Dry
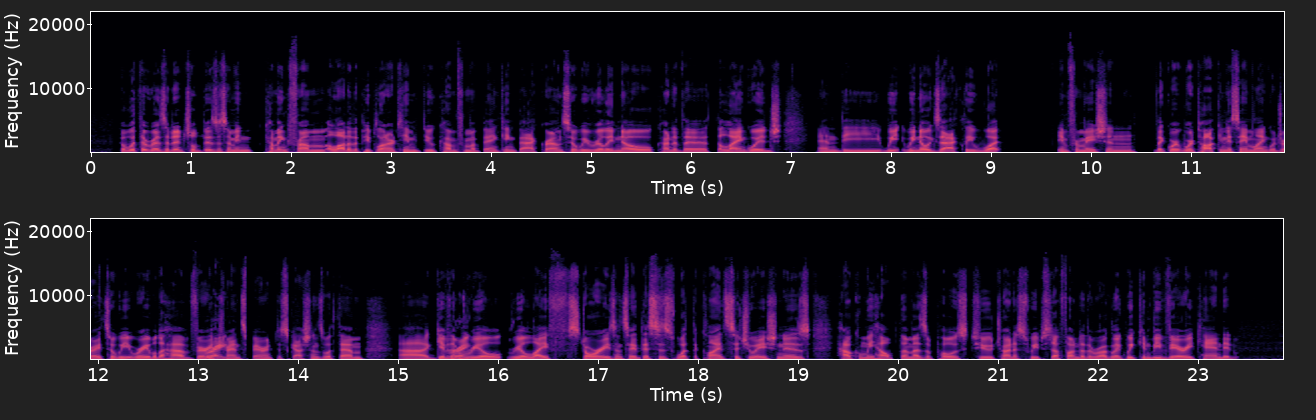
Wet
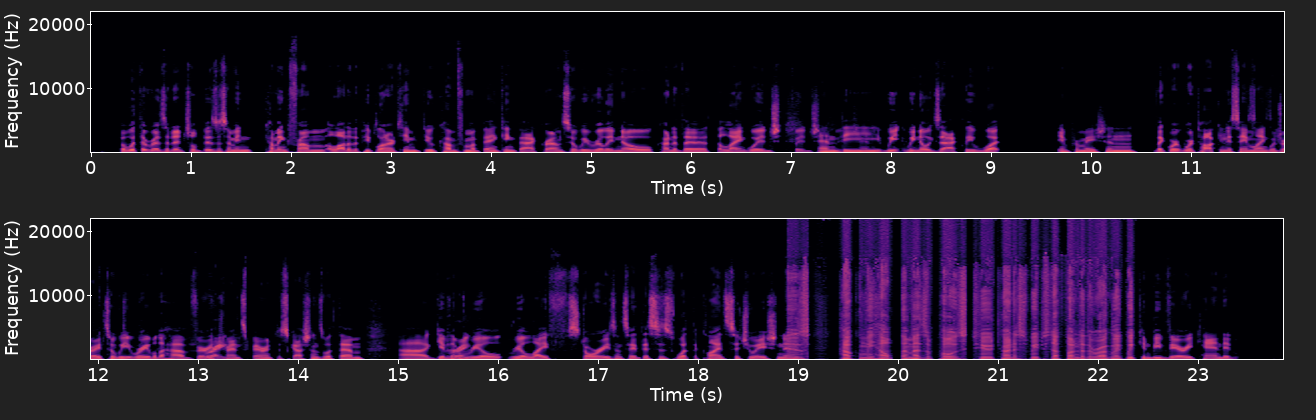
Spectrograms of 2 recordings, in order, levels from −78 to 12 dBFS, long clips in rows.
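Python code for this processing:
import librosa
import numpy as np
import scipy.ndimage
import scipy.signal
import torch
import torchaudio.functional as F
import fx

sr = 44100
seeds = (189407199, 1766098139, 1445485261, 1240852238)

y = fx.echo_throw(x, sr, start_s=6.64, length_s=0.8, ms=400, feedback_pct=25, wet_db=-11.0)
y = fx.spacing_loss(y, sr, db_at_10k=35, at=(9.73, 10.21))
y = fx.echo_wet_highpass(y, sr, ms=167, feedback_pct=30, hz=3900.0, wet_db=-11.0, at=(11.28, 13.49), fade=0.02)
y = fx.envelope_flatten(y, sr, power=0.3, at=(18.87, 22.37), fade=0.02)
y = fx.bin_expand(y, sr, power=1.5)
y = fx.dynamic_eq(y, sr, hz=920.0, q=3.3, threshold_db=-46.0, ratio=4.0, max_db=-5)
y = fx.rider(y, sr, range_db=10, speed_s=0.5)
y = y * 10.0 ** (3.0 / 20.0)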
